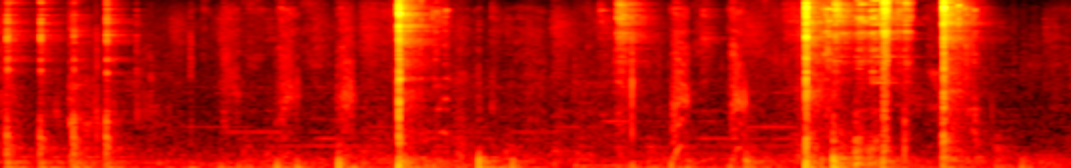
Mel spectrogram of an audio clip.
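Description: Large metal kitchen shears cutting through a sheet of pulled candy and clacking on the work surface: a few light clicks at first, then several sharp snips a second or two apart. Faint background music underneath.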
